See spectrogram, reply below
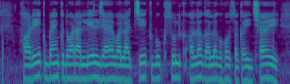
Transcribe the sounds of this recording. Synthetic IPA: həɾekbə̃ɪ̃ŋkd̪waɾaleld͡ʒaeβalat͡ʃekbuksulkələɡələɡɦosəkɛt͡ʃʰɛ

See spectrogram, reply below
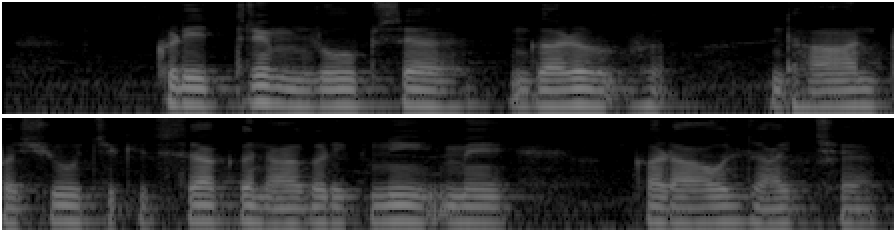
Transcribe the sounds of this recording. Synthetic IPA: kɾɪt̪ɾɪmɾuːpseɡəɾbʱ | d̪ʱaːnpəʃut͡ʃɪkɪt̪səknaːɡɾɪknimẽ | kəɽaːld͡ʒaːit̪t͡ʃʰɛ

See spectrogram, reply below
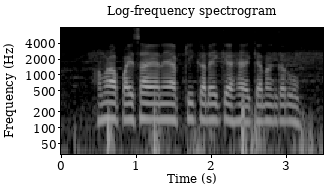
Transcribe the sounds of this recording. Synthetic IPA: həmɾapəɪsaeneep̚ʰʈikəɾekeɦɛkenãkəɾũː

